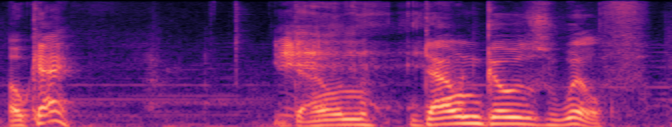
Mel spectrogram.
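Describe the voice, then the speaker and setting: A man's voice: fairly high pitch, drawn-out words. A man running a tabletop game as game master, improvising narration of the action and handling rules. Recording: music behind the voice. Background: music.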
